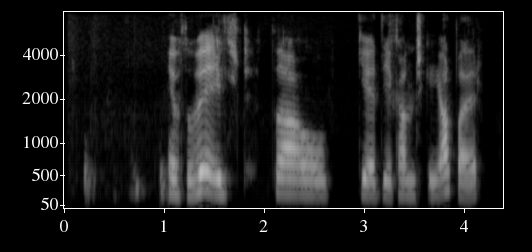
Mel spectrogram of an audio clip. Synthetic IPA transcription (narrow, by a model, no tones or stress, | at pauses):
ɛvɾθuvɪl̥t̪ | θaɔɣ | cɛːt̪ɪjɛkʰanscɪjalpajðɪɾ̥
